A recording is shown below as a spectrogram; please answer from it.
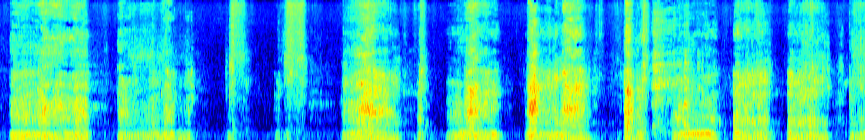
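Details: A Siberian Husky grumbles and whines in a long series of rough, low vocal bursts of varying length, some rising and falling, with brief silences between them; a short sharp sound near the middle may be a sneeze.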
